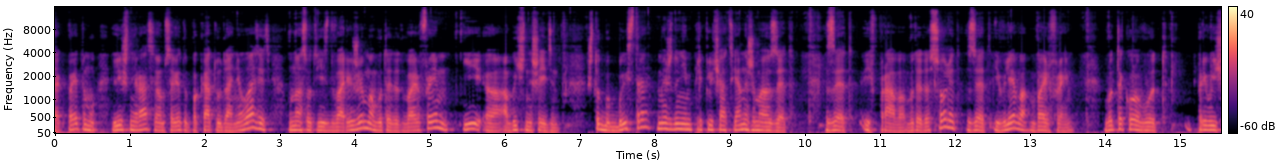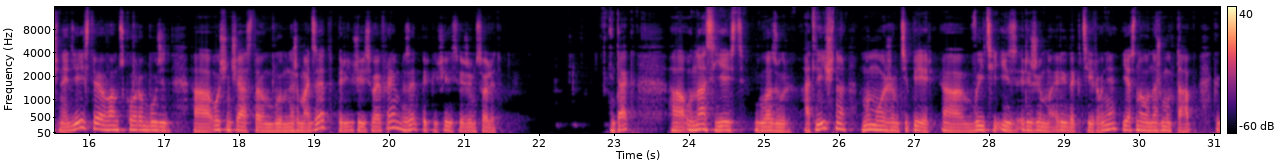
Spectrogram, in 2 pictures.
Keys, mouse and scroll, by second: 3.1-4.6 drag, 5.3-6.3 drag, 6.3-7.4 middle drag, 7.4-8.1 scroll down 1, 8.1 middle click, 8.8 z, 10.2-14.6 z, 16.5 z, 19.5 z, 22.5-26.0 shift+middle drag, 30.2 Tab.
